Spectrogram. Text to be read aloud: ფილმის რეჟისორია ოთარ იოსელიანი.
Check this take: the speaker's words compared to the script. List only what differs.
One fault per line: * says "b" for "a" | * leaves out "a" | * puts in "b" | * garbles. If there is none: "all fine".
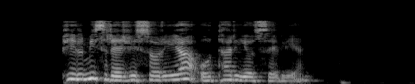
all fine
